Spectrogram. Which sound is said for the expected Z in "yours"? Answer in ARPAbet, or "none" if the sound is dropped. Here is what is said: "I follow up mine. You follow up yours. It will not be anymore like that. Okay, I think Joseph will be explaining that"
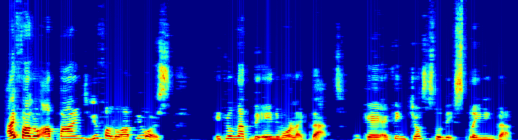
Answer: S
